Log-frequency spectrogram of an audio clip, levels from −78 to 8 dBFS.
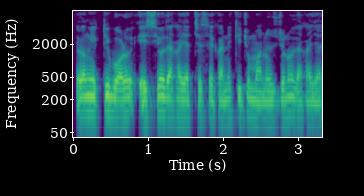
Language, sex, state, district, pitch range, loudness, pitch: Bengali, male, West Bengal, Kolkata, 95-110 Hz, -17 LUFS, 100 Hz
